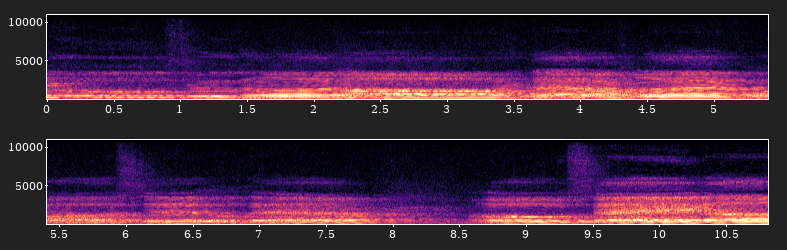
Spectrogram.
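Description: A solo voice singing the national anthem in long held notes that step from pitch to pitch, with a brief pause for breath about eight and a half seconds in.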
